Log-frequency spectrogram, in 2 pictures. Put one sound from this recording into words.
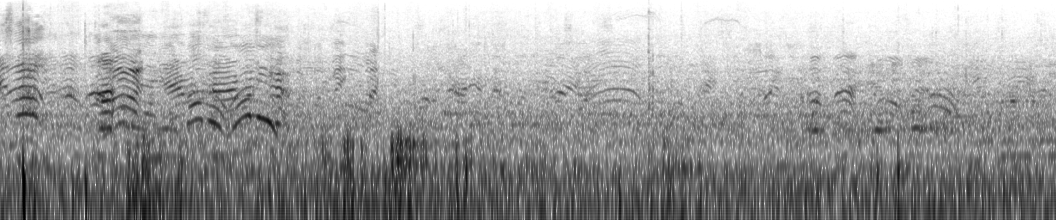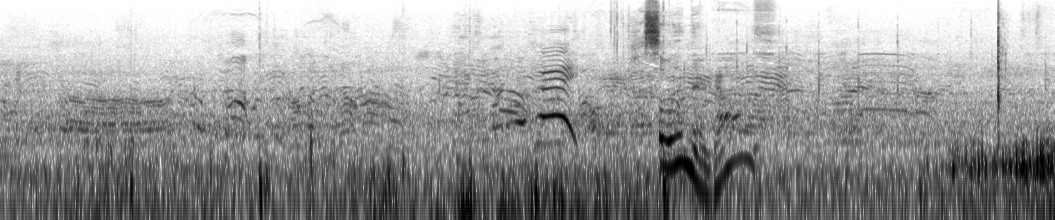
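Young men shout to one another in the distance across an open field.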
